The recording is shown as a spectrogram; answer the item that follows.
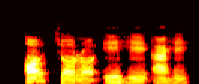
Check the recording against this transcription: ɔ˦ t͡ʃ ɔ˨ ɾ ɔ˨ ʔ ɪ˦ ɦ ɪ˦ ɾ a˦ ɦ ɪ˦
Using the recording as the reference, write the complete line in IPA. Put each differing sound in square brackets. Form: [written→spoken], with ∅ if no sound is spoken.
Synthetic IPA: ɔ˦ t͡ʃ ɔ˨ ɾ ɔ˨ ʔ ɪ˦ ɦ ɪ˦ [ɾ→∅] a˦ ɦ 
